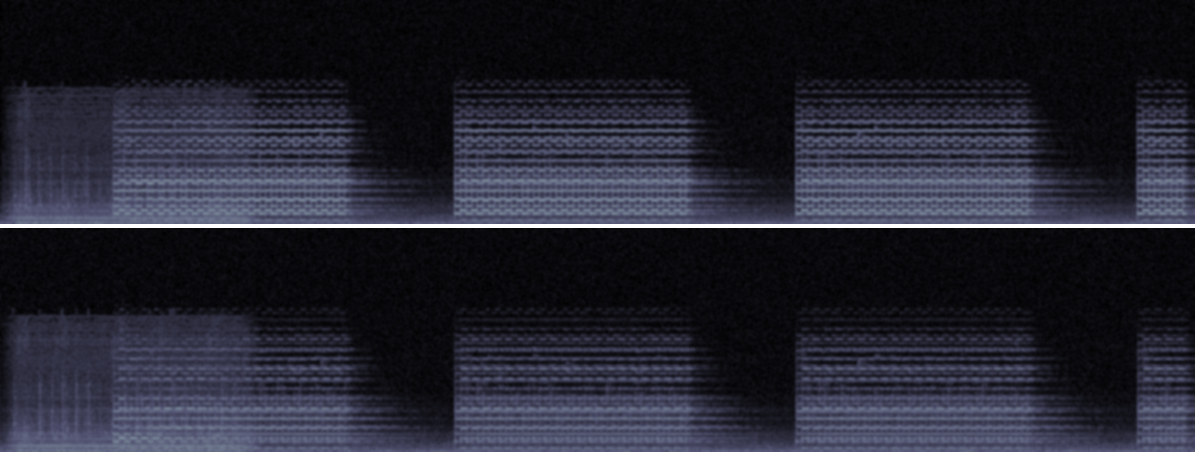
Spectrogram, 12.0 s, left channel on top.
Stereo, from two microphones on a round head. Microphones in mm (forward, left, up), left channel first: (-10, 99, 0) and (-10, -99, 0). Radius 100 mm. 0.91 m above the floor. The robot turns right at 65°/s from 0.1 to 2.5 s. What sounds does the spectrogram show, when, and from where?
1.1 s a ringtone: straight ahead, 1.0 m; by 11.9 s 90° left, 1.0 m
